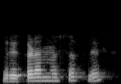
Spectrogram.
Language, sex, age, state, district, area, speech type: Telugu, male, 18-30, Telangana, Suryapet, urban, conversation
